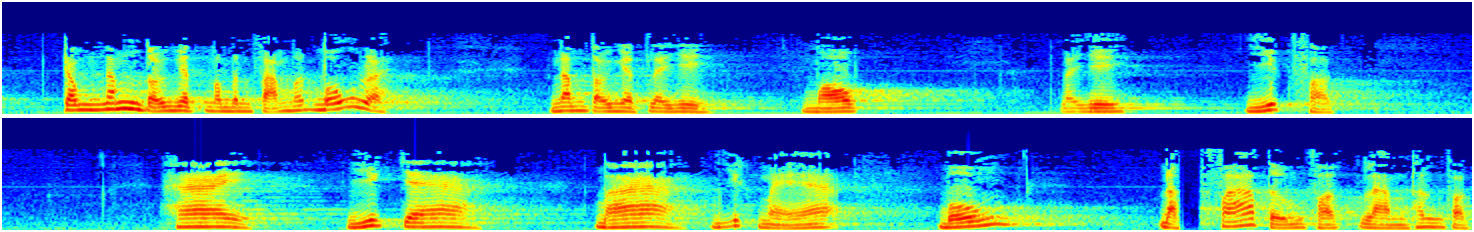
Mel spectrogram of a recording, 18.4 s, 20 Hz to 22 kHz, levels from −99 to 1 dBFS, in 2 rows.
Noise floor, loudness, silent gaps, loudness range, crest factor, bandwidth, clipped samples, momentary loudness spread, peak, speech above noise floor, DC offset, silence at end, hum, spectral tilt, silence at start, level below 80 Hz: -54 dBFS; -16 LUFS; none; 5 LU; 18 dB; 7.2 kHz; under 0.1%; 15 LU; 0 dBFS; 40 dB; under 0.1%; 0 s; none; -6.5 dB/octave; 0.4 s; -50 dBFS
